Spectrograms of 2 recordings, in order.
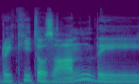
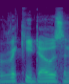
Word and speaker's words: Rikidozan: He started wrestling 62 years ago, as of 2022, as a disciple of Rikito-san, or Rikidozan if you want to mispronounce it, and who is pretty much the founder of professional wrestling in Japan.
